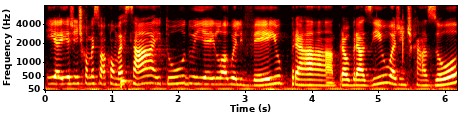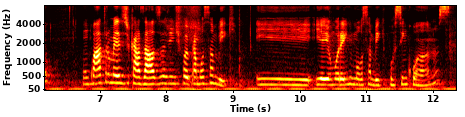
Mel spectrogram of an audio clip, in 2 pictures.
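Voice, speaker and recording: A woman's voice: a little high, fairly even intonation, normal speed, fairly bright tone, slight background noise. A woman pastor from Imperatriz, telling her life story as a podcast guest. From Imperatriz, Brazil. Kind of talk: personal storytelling.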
